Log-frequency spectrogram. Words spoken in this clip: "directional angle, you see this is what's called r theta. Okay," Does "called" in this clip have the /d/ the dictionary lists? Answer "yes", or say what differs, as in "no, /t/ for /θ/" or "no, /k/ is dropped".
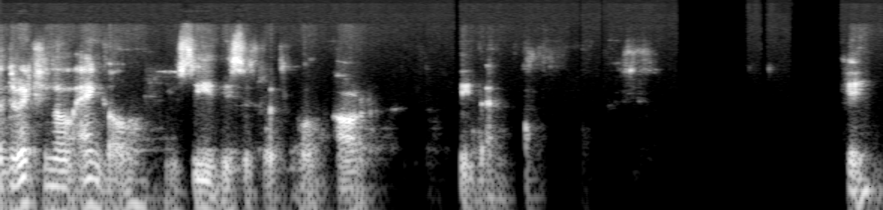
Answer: no, /d/ is dropped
